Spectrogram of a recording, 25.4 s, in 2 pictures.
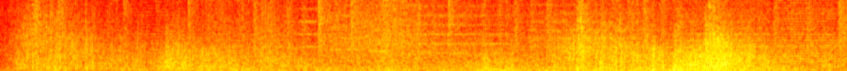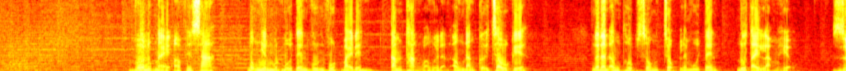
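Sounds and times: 
war drums rumbling: 0.0s - 15.0s
deep rolling thunder as a storm gathers: 0.0s - 17.0s
speech: 14.7s - 20.7s, 21.6s - 25.3s.

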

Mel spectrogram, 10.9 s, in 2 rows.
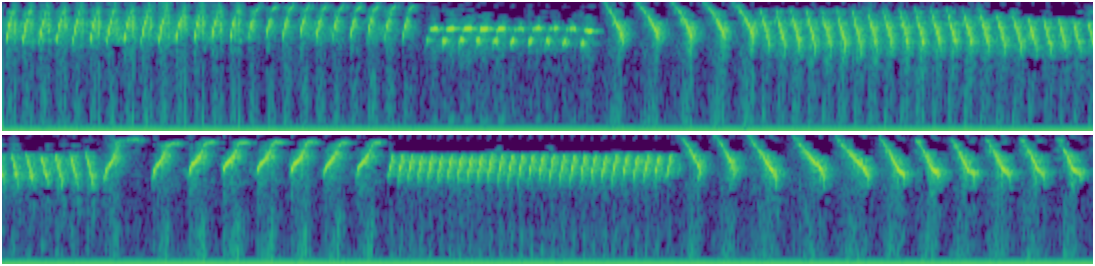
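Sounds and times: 
Oriental magpie-robin singing: 0.0s - 10.9s.

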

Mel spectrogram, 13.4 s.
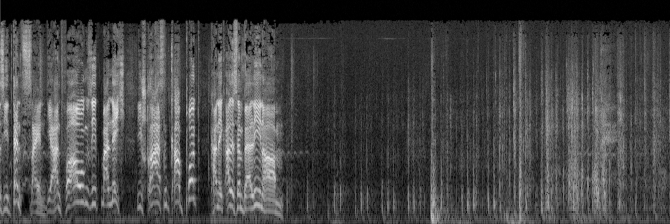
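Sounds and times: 
speech: 0.0s - 5.8s
horse hooves clip-clopping on a rough broken street near a city gate: 3.0s - 13.4s.

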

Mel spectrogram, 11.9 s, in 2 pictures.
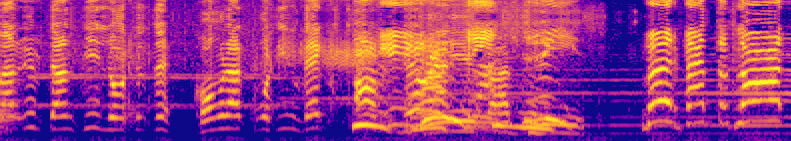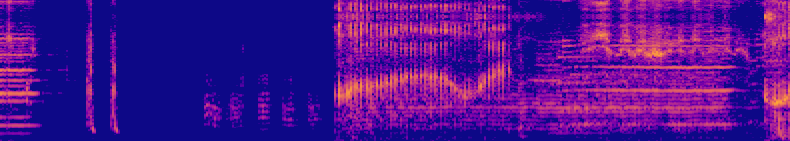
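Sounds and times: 
speech: 0.5s - 6.0s
exaggerated cartoon-style snoring: 8.4s - 9.8s, 11.7s - 11.8s.

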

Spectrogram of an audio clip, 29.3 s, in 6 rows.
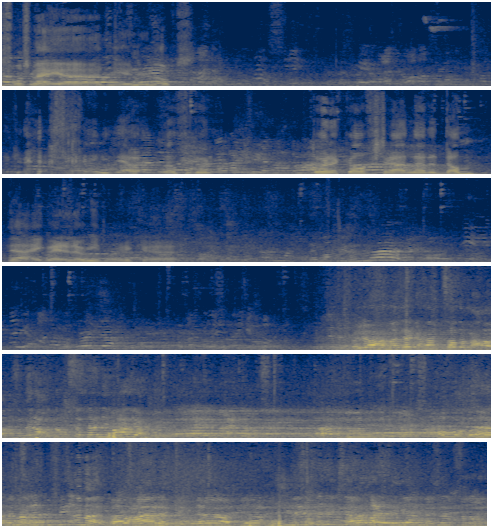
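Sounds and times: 
speech: 0.1s - 2.1s, 5.2s - 11.7s, 18.2s - 21.3s
laughter: 4.7s - 7.1s
crowd of demonstrators shouting in street: 21.1s - 29.3s.

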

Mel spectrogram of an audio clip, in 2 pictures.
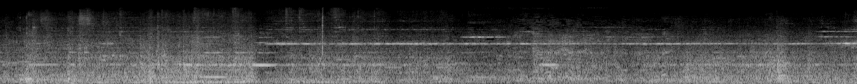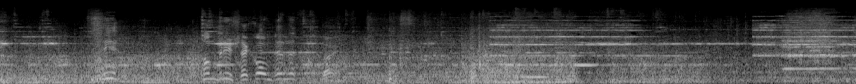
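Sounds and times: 
tram wheels rumbling on rails: 0.0s - 17.1s
high-pitched metallic squeals of tram: 0.2s - 9.5s, 12.9s - 17.1s
speech: 11.0s - 12.2s.

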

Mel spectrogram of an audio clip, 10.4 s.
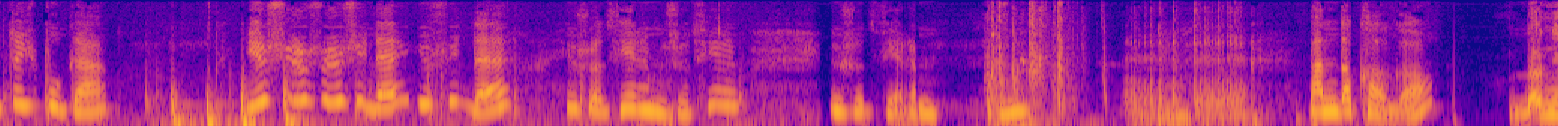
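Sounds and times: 
speech: 0.1s - 0.8s, 1.6s - 8.0s, 8.8s - 10.3s
dull knocks at a door: 1.0s - 2.7s.

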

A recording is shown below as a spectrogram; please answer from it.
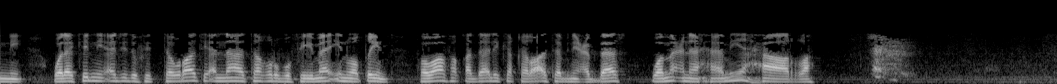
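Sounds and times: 
speech: 0.0s - 8.9s
faint steady low hum: 0.0s - 10.5s
person sneezing: 8.7s - 9.3s.

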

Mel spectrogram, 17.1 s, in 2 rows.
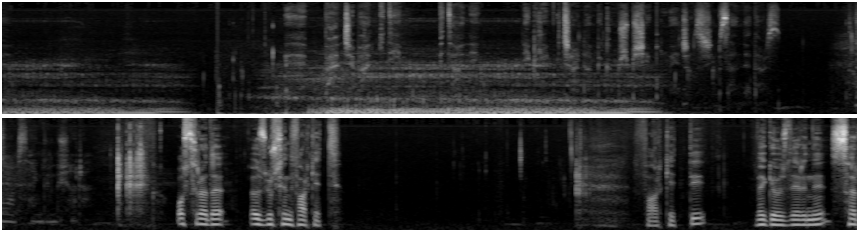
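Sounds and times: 
creature growling: 0.0s - 6.8s
speech: 10.3s - 12.0s, 15.0s - 17.0s.

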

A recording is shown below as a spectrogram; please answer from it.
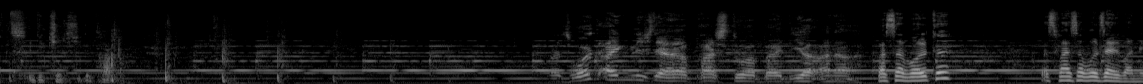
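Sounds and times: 
church bell ringing: 0.0s - 11.4s
speech: 0.1s - 1.8s, 5.7s - 9.6s, 10.4s - 11.4s.

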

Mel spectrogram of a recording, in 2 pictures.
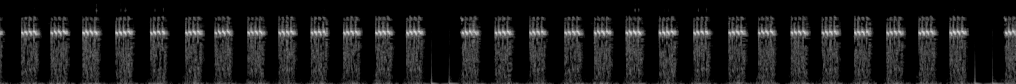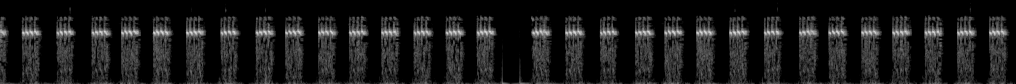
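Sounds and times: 
cricket chirping: 0.0s - 20.3s.

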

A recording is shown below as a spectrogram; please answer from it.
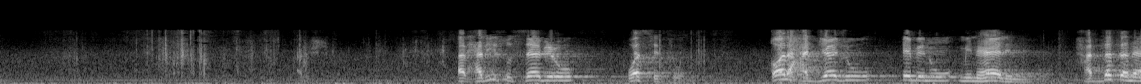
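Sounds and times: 
steady low hum: 0.0s - 11.4s
paper pages rustling and shuffling: 0.4s - 4.6s
speech: 4.6s - 7.0s, 7.7s - 11.4s.

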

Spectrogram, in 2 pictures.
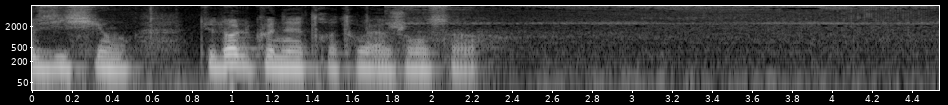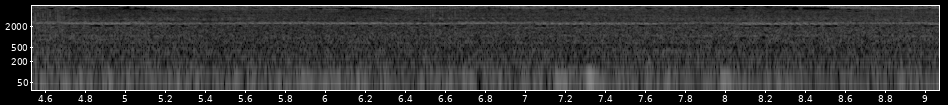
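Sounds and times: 
speech: 0.0s - 2.4s
saddle-backed bush cricket Ephippigère carénée singing in waves in reeds: 2.3s - 9.0s.

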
